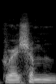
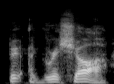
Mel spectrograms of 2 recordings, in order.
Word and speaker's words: Grishaw: I never had the opportunity to meet Billy Grisham, but Grishaw. I mispronounced his name.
